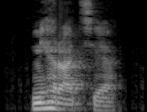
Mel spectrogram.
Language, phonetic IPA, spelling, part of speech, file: Ukrainian, [mʲiˈɦrat͡sʲijɐ], міграція, noun, LL-Q8798 (ukr)-міграція.wav
- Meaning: migration (An instance of moving to live in another place for a while, movement in general.)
